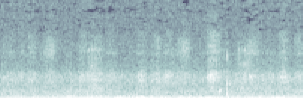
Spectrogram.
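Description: Faint scratching of a pen writing on a workbook page.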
